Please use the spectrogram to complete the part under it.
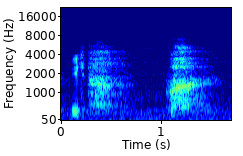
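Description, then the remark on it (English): A voice softly breathes the divine name YHWH pronounced without vowels, as two airy, unvoiced syllables, one drawn in like an inhale and one pushed out like an exhale, separated by a brief pause. “And when pronounced without the intervening vowels, it actually kind of sounds like breathing.”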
